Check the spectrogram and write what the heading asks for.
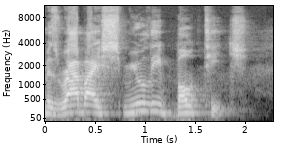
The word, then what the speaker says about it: Boteach: See how they say his name? Boteach, Botech, right?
